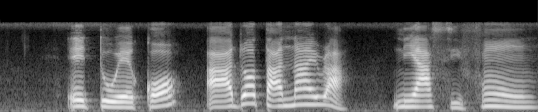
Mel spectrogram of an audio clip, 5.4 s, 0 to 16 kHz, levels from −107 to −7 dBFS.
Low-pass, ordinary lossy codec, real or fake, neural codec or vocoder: 7.2 kHz; none; real; none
